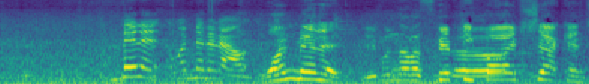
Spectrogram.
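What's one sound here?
Young women talk and laugh nearby.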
